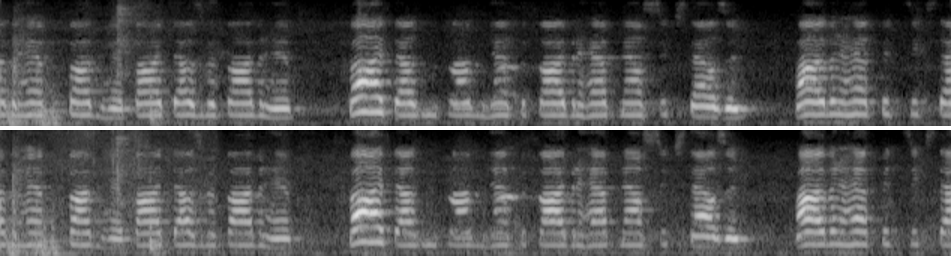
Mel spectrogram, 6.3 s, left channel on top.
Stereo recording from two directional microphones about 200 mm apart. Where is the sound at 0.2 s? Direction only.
30° right (ahead or behind).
